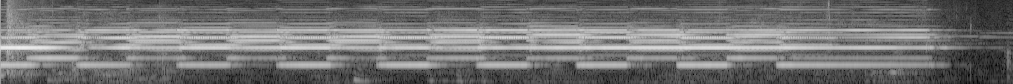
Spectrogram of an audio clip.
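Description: An electronic tune of short alternating beeping notes, about two a second, over a steady high tone, repeating evenly like an alert or ringtone and cutting off suddenly about nine and a half seconds in.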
